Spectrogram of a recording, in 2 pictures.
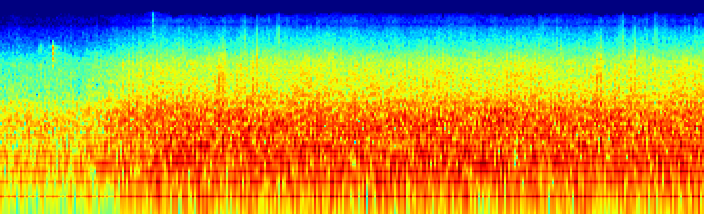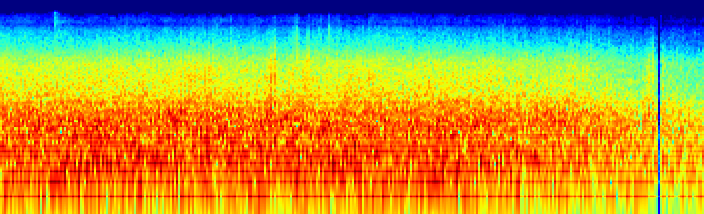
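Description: Steady hiss of background noise that steps up in level about a second in and then holds, with a few faint clicks.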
